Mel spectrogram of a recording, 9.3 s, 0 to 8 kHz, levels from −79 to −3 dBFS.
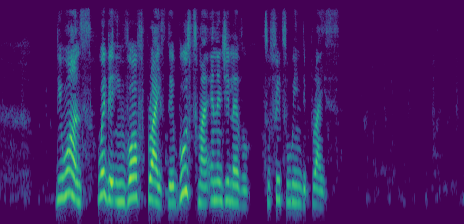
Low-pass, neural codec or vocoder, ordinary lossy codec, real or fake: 7.2 kHz; vocoder, 22.05 kHz, 80 mel bands, WaveNeXt; MP3, 48 kbps; fake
